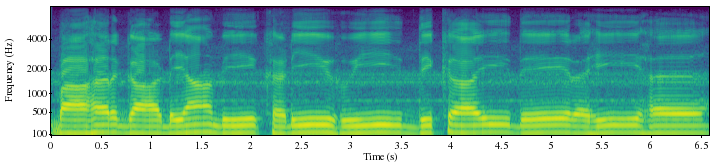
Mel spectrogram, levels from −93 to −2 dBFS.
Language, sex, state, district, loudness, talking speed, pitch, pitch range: Hindi, male, Rajasthan, Jaipur, -11 LUFS, 80 wpm, 120 Hz, 115-125 Hz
